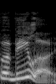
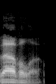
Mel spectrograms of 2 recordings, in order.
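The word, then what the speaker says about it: Ávila: And I said, Teresa of Avila. He said, no, Teresa of Avila. Oh, okay. All right. That's how it's pronounced. I've only read it. So anyways, her name is T-S-H.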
